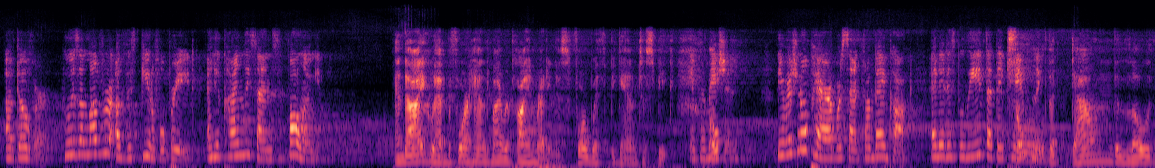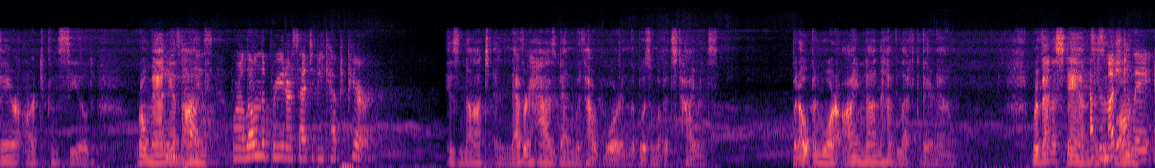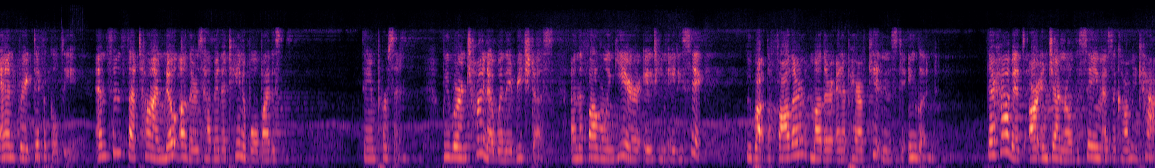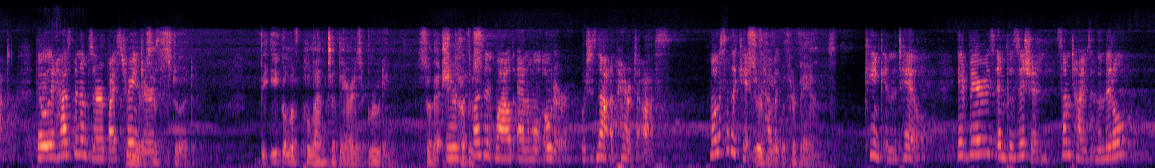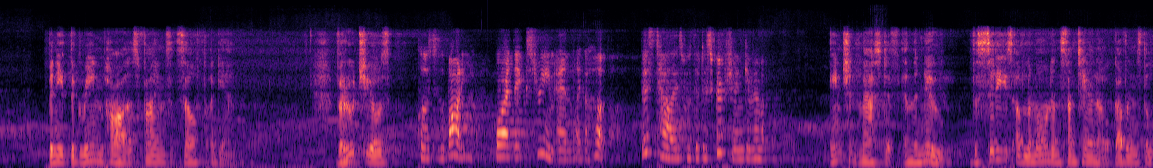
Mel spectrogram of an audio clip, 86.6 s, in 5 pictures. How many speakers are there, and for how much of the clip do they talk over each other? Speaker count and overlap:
two, about 5%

